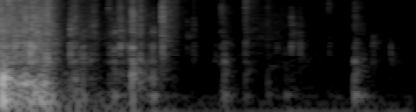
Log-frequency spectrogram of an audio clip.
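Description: Plastic shrink-wrap around a four-pack of drink cans crinkling as it is handled, loudest in the first half second, then a few fainter rustles.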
